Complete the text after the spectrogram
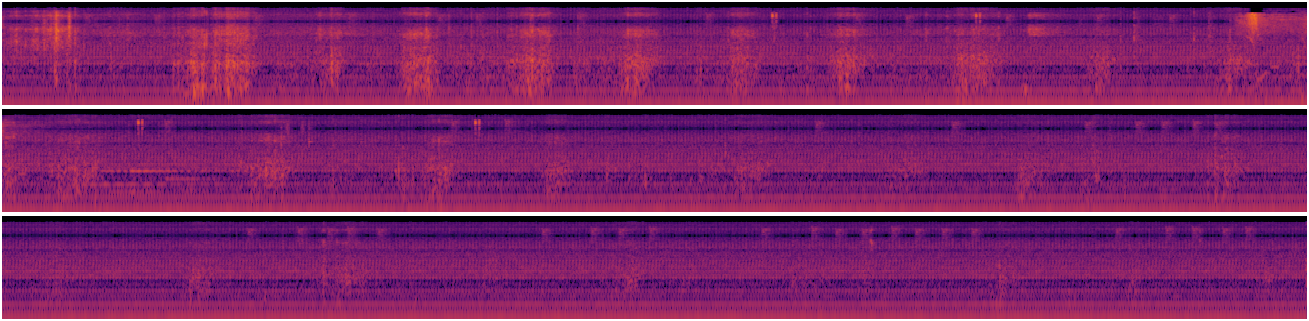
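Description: Soft interface clicks tick repeatedly as a menu list scrolls.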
